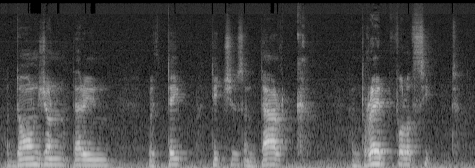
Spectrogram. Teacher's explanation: And once again, he has a caesura, he has this pause in the middle of the line, so there's a kind of swinging feel to each line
